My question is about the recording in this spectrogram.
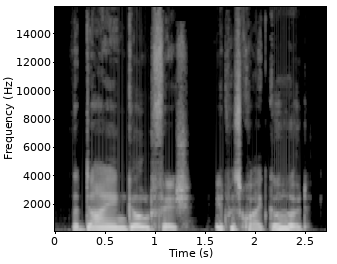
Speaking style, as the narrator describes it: said kindly

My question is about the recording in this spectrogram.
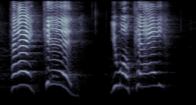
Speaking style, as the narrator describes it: yells

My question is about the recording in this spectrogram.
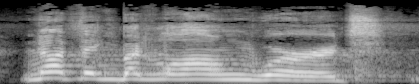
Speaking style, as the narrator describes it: Joaquin complained loudly

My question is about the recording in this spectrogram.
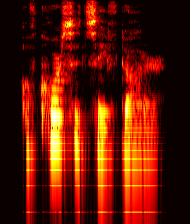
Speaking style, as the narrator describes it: he said quietly to Malka

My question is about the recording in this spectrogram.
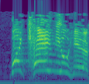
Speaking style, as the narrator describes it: cried out a man

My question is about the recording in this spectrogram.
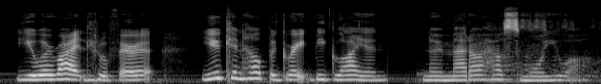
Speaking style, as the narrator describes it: Laith laughed and said

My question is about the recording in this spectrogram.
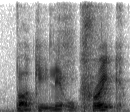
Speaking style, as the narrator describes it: Hallgrim muttered

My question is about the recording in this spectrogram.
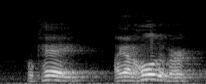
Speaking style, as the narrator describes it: Uncle Chick shouted

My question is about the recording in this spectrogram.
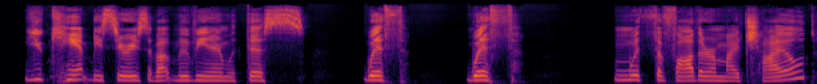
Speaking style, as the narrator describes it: sighed

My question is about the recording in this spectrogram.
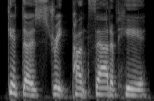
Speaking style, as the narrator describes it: old-timer growled

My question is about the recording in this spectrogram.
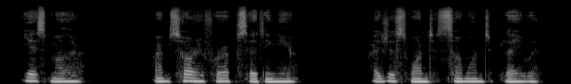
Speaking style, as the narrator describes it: he softly said, with slight tears in his eyes

